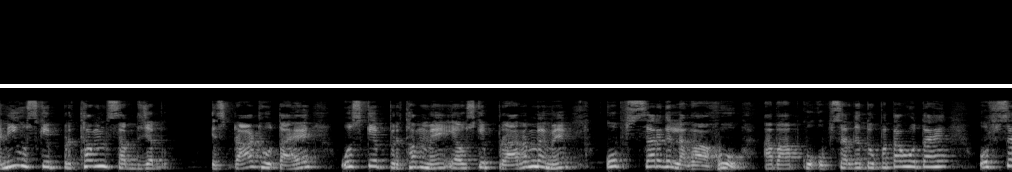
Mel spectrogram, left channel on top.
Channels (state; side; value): silent; left; digital silence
